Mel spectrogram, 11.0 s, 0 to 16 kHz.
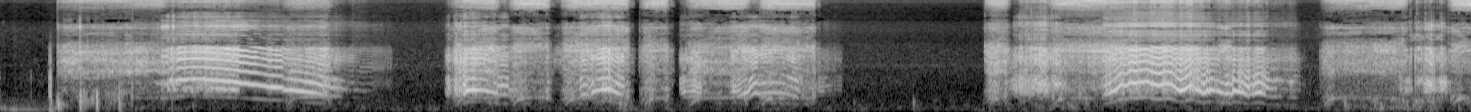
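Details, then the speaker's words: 1998/1999 Furby with a burnt-out speaker: squeaky voice bursts heavily crackling and distorted, pitch dropping and rising, worsening toward a mute Furby. "You can still somewhat hear what the Furby is trying to say, but you can really hear the crackling. So she'll eventually turn into a mute Furby if I don't replace the speaker."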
